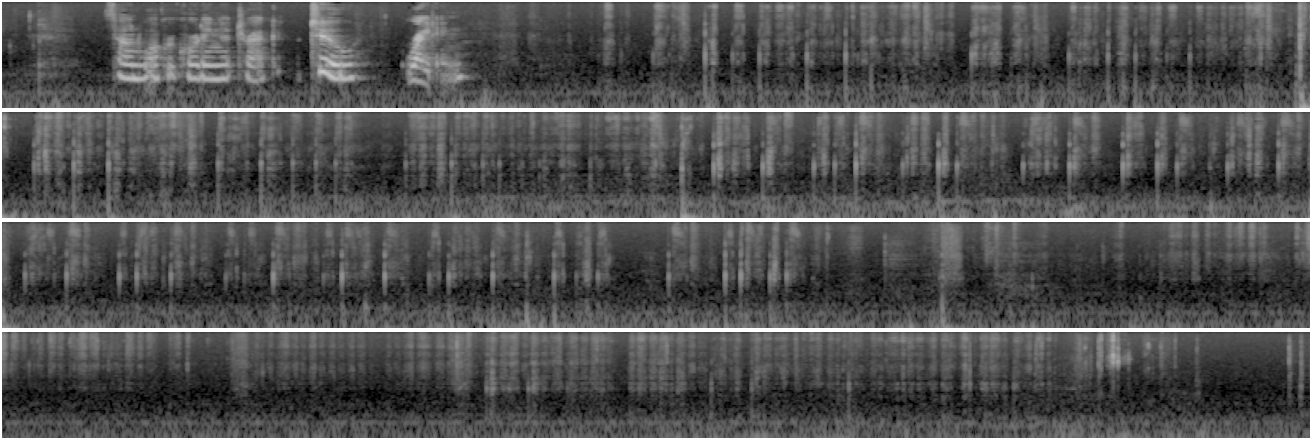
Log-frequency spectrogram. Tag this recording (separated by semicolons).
college; notes; paper; pencil; writing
